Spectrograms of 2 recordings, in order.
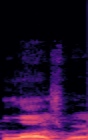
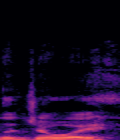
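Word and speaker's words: Lajoie: it's vastly different LJ LJ oh boy nap lway I've been saying Le Joy so LJ oh gosh LJ so nap LJ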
